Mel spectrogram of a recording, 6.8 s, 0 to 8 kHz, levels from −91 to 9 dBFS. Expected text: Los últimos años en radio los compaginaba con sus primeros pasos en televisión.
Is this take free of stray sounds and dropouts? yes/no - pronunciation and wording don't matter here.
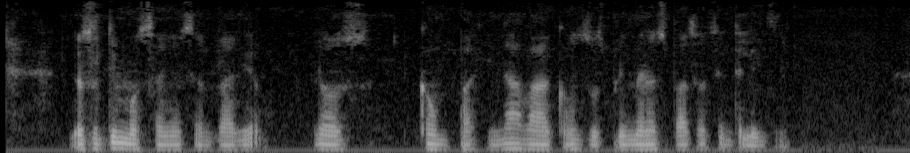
yes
